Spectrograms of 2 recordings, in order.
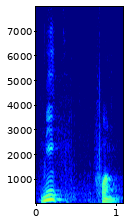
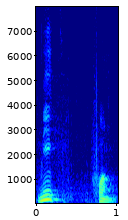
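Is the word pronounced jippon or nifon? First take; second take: nifon; nifon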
